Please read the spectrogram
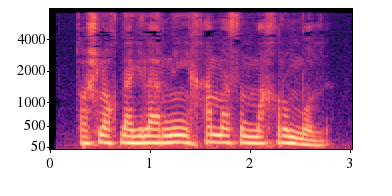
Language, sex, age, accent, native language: Uzbek, male, 25-34, Toshkent viloyati, Uzbek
